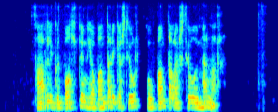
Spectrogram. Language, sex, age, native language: Icelandic, male, 20-29, Icelandic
